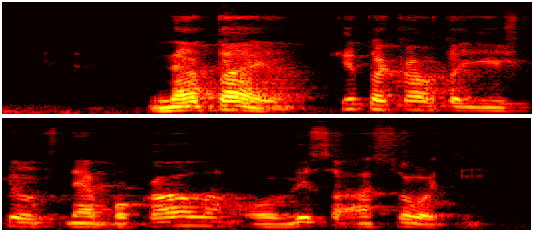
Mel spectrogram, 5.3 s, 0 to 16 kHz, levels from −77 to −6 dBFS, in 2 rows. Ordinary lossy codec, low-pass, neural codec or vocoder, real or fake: MP3, 64 kbps; 14.4 kHz; codec, 44.1 kHz, 7.8 kbps, DAC; fake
